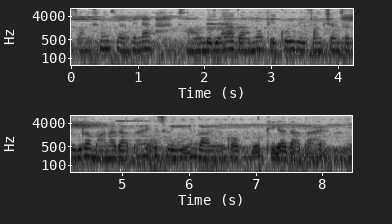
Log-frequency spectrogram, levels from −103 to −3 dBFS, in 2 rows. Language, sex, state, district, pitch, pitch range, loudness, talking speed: Hindi, female, Uttar Pradesh, Jalaun, 195 Hz, 190-215 Hz, -19 LUFS, 135 wpm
